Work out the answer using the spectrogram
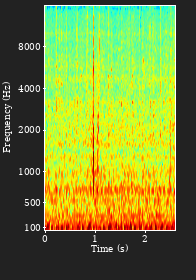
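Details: Truck idling after about half an hour of running, voltmeter reading about 14 V before a shut-off to test whether the battery holds charge: steady low idle with an even rumble and no misses or knocks. Engine sounds healthy.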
